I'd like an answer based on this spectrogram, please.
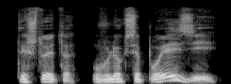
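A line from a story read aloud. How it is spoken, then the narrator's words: Mocking, masking anxiety. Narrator (Russian): насмешливо, чтобы скрыть накатившую тревогу, спросил Петков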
